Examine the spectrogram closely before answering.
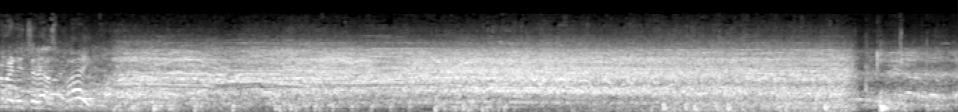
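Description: A crowd cheers outdoors.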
